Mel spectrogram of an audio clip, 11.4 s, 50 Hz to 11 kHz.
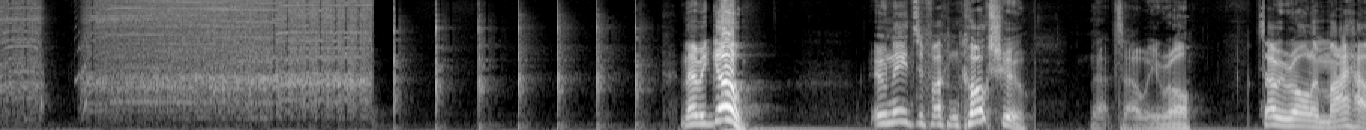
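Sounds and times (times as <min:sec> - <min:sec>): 
power drill whirring: 0:00.0 - 0:03.2
speech: 0:05.7 - 0:06.3, 0:07.3 - 0:11.3.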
